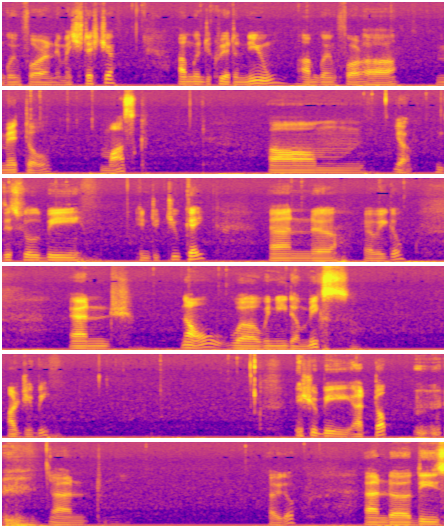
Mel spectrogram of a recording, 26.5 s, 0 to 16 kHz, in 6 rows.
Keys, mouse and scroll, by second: 0.0 a, 0.5 Return, 1.3 click, 2.0 click, 2.9 shift+click, 3.7-5.6 typing, 8.0 click, 8.6 click, 9.4 click, 10.2 ., 10.4 2, 10.7 Return, 11.7 click, 12.6 click, 14.7 click, 16.1 shift+click, 16.3 shift+a, 16.5 shift+click, 17.4 m, 17.5 i, 17.7 x, 18.9 Down, 19.2 Return, 19.9 click, 21.2-22.4 drag, 23.5-24.7 drag, 25.1 shift+right click.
